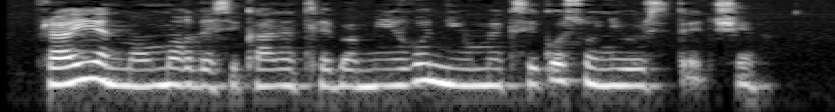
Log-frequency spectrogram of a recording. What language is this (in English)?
Georgian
